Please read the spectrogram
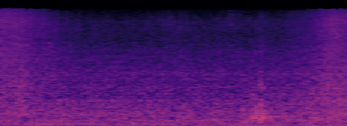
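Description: Steady wind gusts buffet the microphone over a broad wash of ocean surf as the wind rocks a small ferry boat off the coast of Ventura, California, by day, with a brief louder swell of water and wind near the end.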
